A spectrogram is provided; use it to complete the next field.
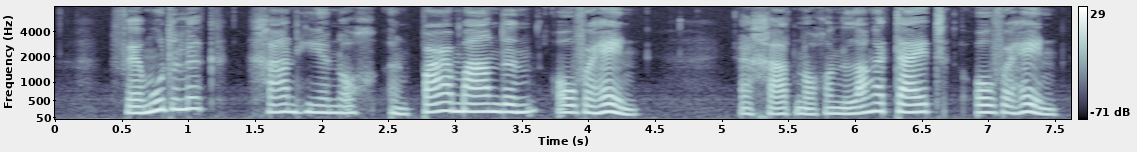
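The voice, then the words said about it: Light Limburg Dutch accent. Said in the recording (Dutch): “met een mooi licht Limburgs accent”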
